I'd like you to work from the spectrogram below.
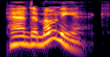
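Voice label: "pandemoniac", British English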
